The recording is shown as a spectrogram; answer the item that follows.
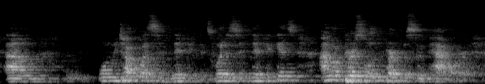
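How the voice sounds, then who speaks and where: A man giving a workshop to a live group, asking the audience many rhetorical questions and slowing down to stress key phrases. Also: on the high side. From United States. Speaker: diversity trainer. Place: training room with tables. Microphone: distant mic picking up the room. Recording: very echoey room, speaker far from mic, faint noise.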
